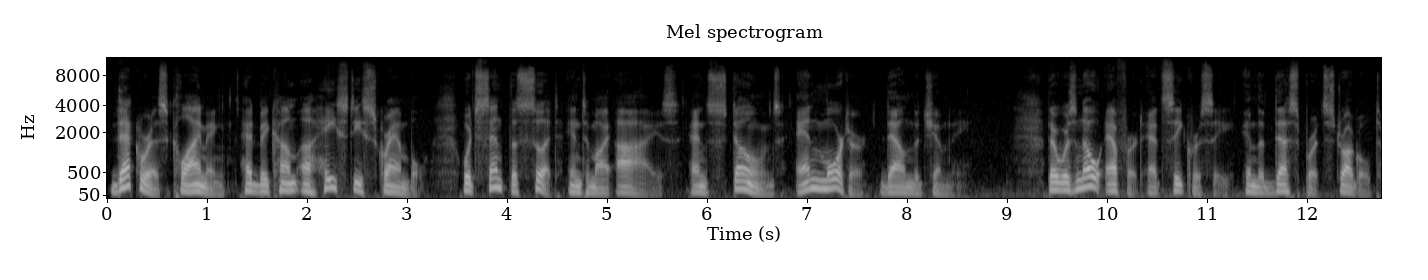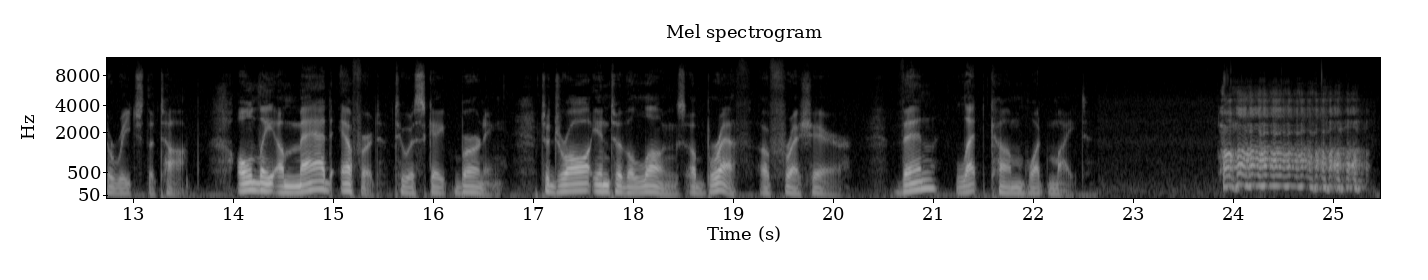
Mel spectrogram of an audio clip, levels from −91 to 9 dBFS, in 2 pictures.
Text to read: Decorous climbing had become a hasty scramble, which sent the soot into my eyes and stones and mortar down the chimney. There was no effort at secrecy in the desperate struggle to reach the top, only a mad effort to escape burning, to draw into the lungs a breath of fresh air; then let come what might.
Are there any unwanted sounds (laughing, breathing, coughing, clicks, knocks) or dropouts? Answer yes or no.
yes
